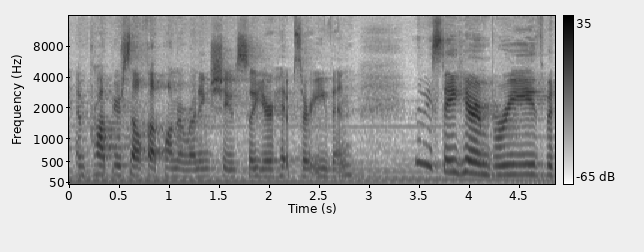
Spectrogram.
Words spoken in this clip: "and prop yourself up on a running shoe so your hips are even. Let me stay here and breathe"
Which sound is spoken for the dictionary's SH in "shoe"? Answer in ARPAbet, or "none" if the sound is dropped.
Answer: SH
